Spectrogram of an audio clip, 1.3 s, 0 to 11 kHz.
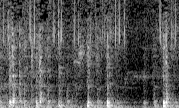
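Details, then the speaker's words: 2007 Chevrolet Silverado 1500, truck jacked up and arm pried at the lower ball joint: sharp dull clunks, about eight in under two seconds; same noise heard muffled in the cabin driving; worn lower ball joint with up-and-down play. "like that that's about what it sounds like when you're going down the road but it's a little um more muffled because you're inside the cabin"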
